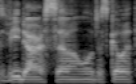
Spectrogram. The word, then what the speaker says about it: Vidar: Vidar, I think is the Japanese pronunciation is Vidar, so we'll just go with that.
